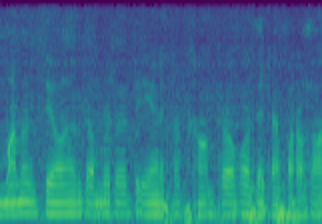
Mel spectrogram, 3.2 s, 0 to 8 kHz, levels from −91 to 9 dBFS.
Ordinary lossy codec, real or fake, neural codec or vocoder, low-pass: none; fake; codec, 16 kHz, 0.8 kbps, ZipCodec; 7.2 kHz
